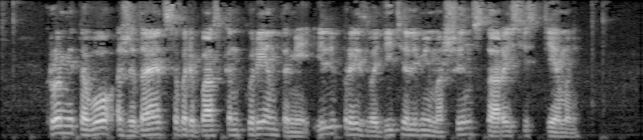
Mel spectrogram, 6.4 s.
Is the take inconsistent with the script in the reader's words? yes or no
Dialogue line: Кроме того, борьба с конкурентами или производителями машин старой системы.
yes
